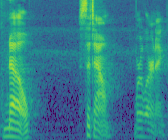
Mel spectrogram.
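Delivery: a loud, low, flat refusal; stern no. Pretend. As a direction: shut the kid down at once. Teacher refusing imagined student.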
